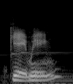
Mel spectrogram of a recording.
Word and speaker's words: gaming: And then you have gaming, which is gaming, pronounced the English way.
